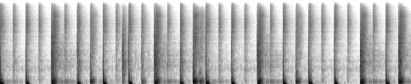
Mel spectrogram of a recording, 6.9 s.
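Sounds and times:
drum loops: 0:00.0 - 0:06.8.

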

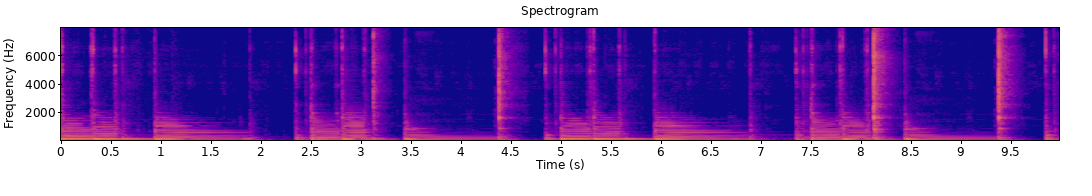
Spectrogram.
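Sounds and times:
bass line: 0:00.0 - 0:09.9.

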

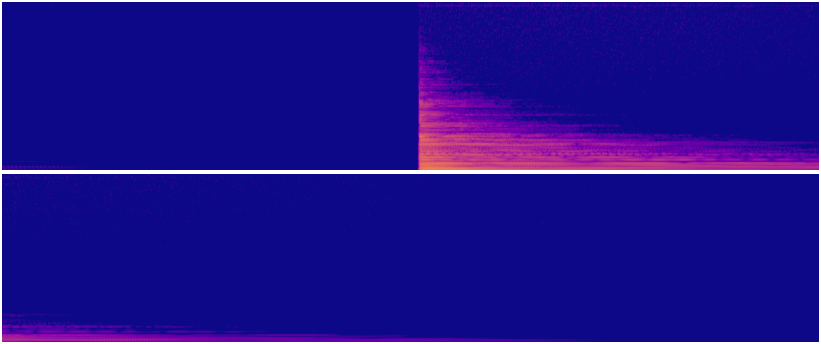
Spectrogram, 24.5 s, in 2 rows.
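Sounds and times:
grand piano notes C2 E2 A2: 0:06.3 - 0:13.6.

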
